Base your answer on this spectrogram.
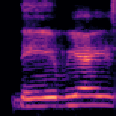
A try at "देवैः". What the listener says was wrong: Second line, first word, devai. I think second time you said devyai, it says devais. It's the dya sound, but if you're not able to say the dya together, you can break it into a it and a ya, okay?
